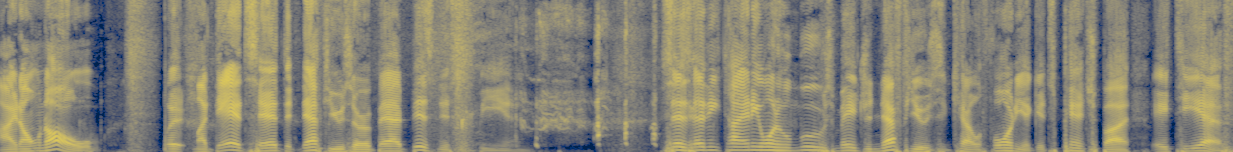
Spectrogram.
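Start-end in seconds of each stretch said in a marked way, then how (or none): 0.0-5.2 shaky, bad put-on accent slipping into Australian. Acting out a biker character's line: bad accent slipping into Australian. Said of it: "Jax and his, like, shitty accent that always slips back into Australian".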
